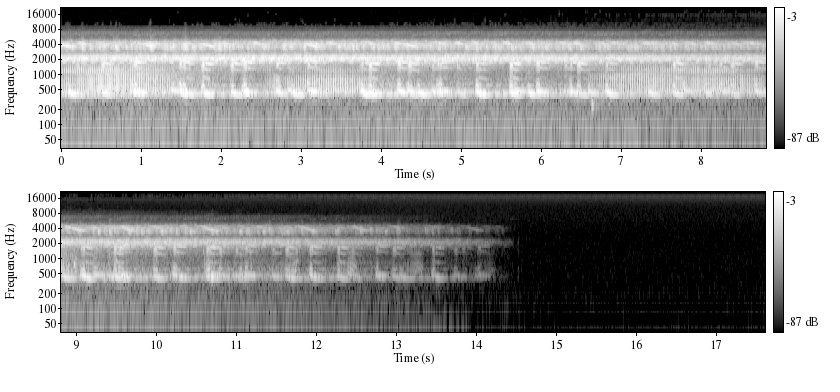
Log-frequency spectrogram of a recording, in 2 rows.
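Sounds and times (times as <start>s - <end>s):
Barking Treefrog calling: 0.0s - 13.7s
Gopher Frog calling: 0.0s - 13.7s.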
